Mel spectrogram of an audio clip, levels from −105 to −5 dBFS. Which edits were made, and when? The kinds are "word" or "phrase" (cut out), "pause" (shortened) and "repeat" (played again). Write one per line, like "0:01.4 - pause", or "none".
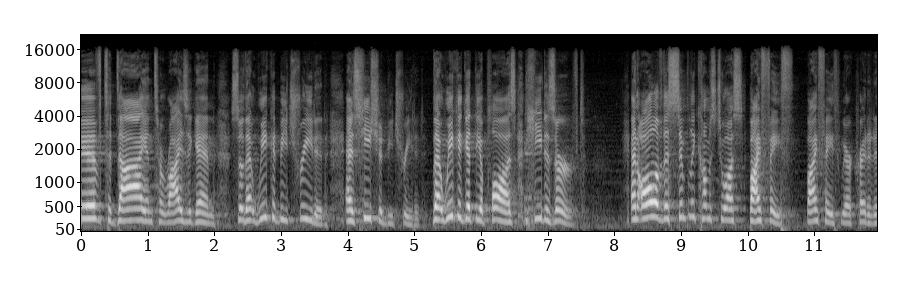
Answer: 0:05.3 - word
0:06.6 - word
0:10.0 - pause
0:10.8 - pause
